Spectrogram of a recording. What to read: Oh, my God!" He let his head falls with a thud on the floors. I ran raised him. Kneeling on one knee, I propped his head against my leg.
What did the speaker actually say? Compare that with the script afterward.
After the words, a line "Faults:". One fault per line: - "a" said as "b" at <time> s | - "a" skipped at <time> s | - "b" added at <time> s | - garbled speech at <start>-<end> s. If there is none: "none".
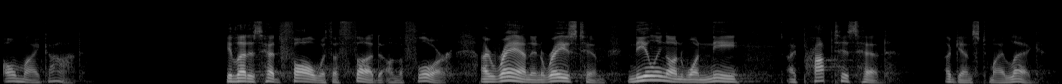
Oh, my God!" He let his head fall with a thud on the floor. I ran and raised him. Kneeling on one knee, I propped his head against my leg.
Faults:
- "falls" said as "fall" at 2.8 s
- "floors" said as "floor" at 4.0 s
- "and" added at 5.3 s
